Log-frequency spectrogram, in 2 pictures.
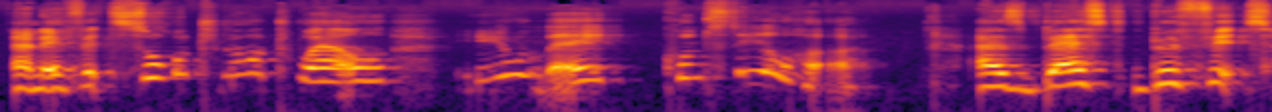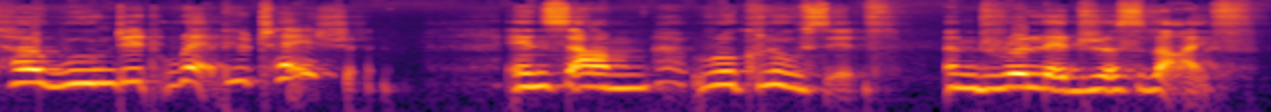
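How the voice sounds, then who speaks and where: A woman playing a calm, compassionate friar in a Shakespearean radio play, giving measured, solemn and persuasive counsel. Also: high voice, heavily acted. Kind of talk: Shakespearean radio drama acting. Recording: home recording, slightly distant mic.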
